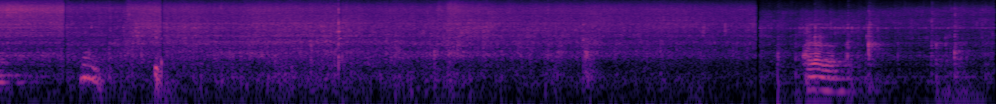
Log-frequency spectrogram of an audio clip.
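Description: Sea fish frying in hot oil gives a steady, loud sizzle that runs almost the whole time, with brief stirring knocks and a short break near the end before the hiss resumes.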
